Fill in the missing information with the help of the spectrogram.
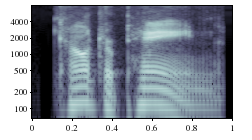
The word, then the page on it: Counterpane: American English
